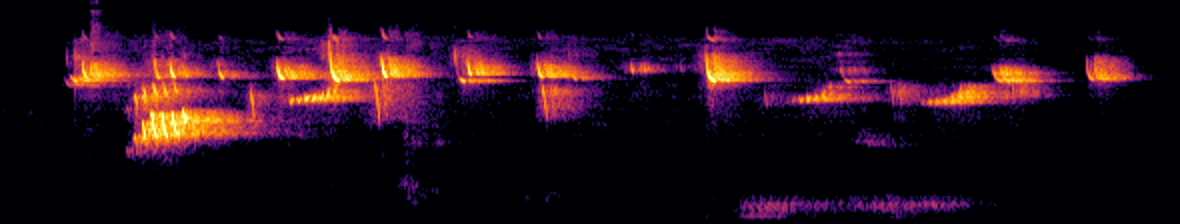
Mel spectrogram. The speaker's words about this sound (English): So that was a bat. That was bat ultrasound recorded above your hearing range, but slowed down so you could hear. So that was an advertisement call from the peak of the mating season.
